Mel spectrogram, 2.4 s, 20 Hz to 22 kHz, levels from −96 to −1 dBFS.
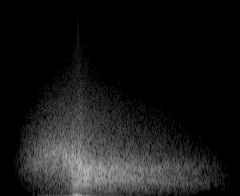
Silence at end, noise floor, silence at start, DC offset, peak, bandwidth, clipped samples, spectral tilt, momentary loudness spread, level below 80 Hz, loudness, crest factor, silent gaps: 0.55 s; -70 dBFS; 0.3 s; under 0.1%; -20 dBFS; 8 kHz; under 0.1%; -8 dB/octave; 21 LU; -58 dBFS; -38 LUFS; 20 dB; none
